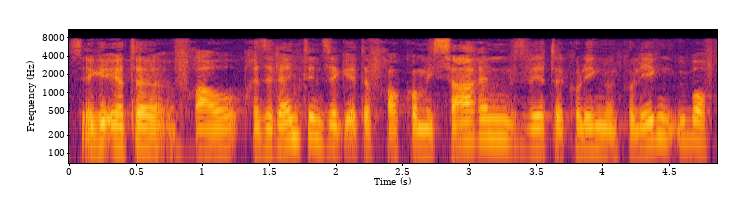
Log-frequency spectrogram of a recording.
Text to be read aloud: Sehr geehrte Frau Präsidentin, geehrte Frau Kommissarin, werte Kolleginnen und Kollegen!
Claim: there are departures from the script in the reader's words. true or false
true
